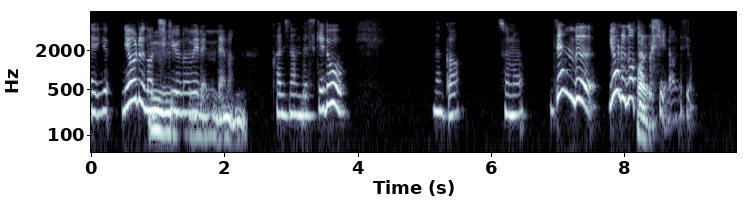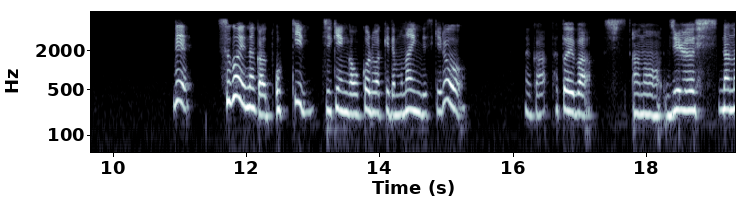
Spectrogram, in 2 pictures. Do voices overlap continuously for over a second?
Yes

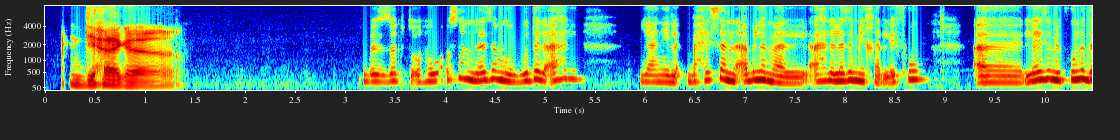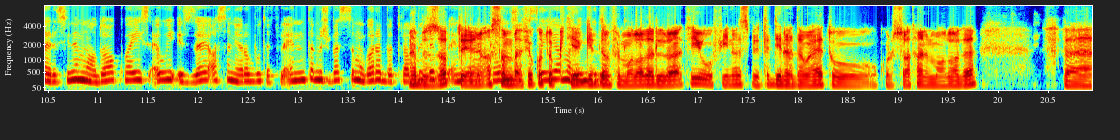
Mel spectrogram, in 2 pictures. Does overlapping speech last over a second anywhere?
Yes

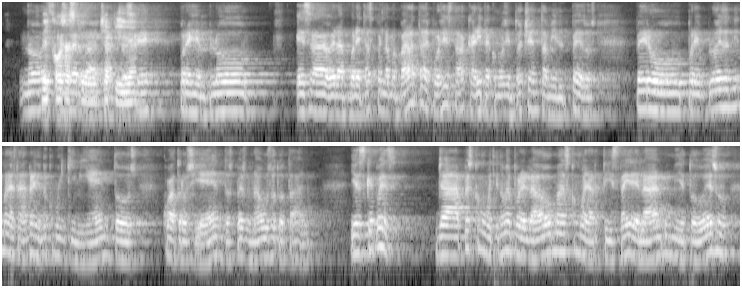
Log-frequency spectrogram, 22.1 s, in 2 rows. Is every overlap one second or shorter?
No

